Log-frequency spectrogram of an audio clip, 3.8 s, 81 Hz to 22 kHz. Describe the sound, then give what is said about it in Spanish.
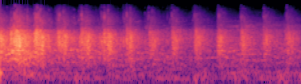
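A football stadium crowd in the general stand applauds Alberto Martín, number 6 of Unión Deportiva Melilla, in a steady, rhythmic beat, about three claps per second, loudest at the start and then holding even. No voices are heard over it. “El lanzamiento de Alberto Martín, el dorsal número 6, el mariscal de esta Unión Deportiva Melilla, de esta nueva Unión Deportiva Melilla, que recibe los aplausos de la grada de general.”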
